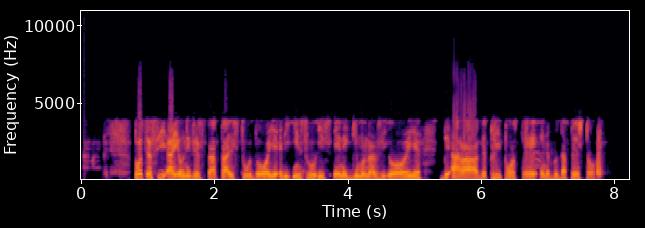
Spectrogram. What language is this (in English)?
Esperanto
